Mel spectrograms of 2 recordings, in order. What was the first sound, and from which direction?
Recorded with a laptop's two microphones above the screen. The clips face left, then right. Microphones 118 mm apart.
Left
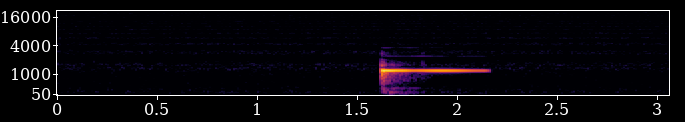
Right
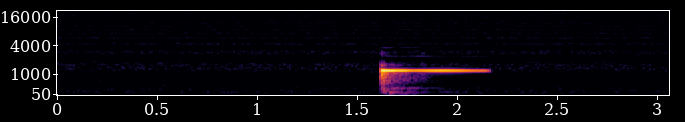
A piano, 25° right (ahead or behind).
